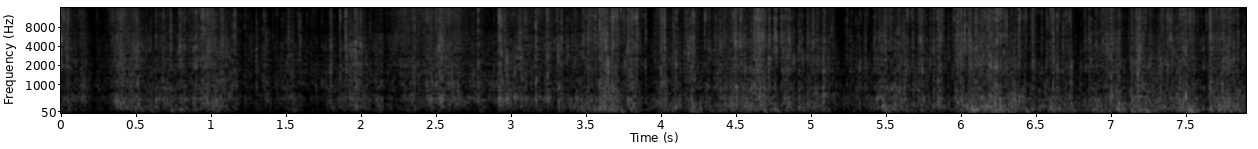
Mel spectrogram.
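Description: A tan, wheat-printed kraft paper bread bag with baguettes inside is held in the hands while the paper is crumpled and rubbed with the fingers. This makes a steady, dense, bright crinkling and crackling with little low end that runs through the whole clip without pause.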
